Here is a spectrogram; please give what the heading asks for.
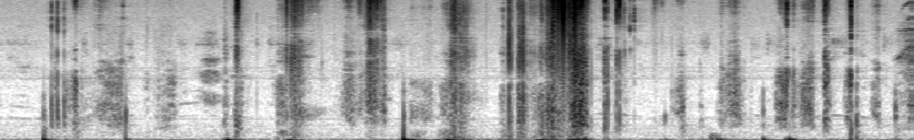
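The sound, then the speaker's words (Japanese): A cotton swab rubs inside an ear during ear cleaning, making close, fluffy crunching, scratching and rustling sounds in irregular bursts and strokes. The sounds are soft overall, with a few louder crackly peaks. “今日使うのは綿棒。綿棒はふわふわな、かき心地がすごく癒されるよね。じゃあ、入れていくよ。”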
